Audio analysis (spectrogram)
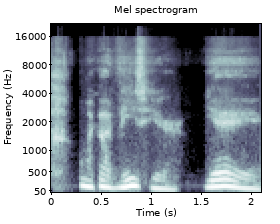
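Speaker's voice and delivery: fake excited delight and surprise, drawn way out. Entertainer pretending to be surprised that v is here: pretend excited surprise. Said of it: "It's like I pretend I'm surprised".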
